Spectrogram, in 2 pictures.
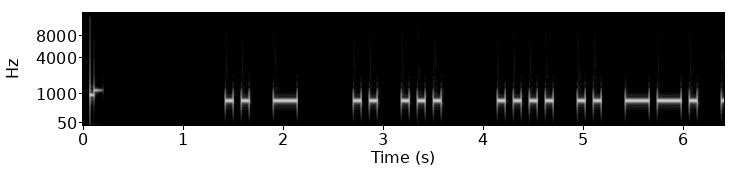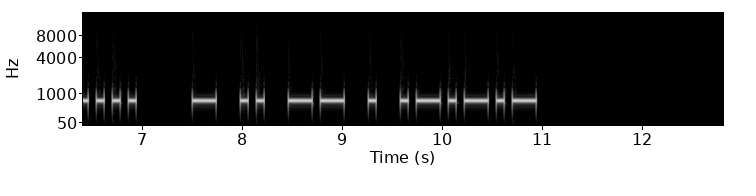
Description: Morse code, heard as a keyed tone, about 15 wpm, 700 Hz. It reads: IT IS HIGH TIME.
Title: Sentences from Top 1000 Words - Review Part 1 - 15wpm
